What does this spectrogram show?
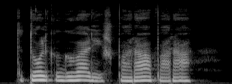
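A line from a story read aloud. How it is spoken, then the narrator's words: Displeased muttering. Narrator (Russian): недовольно пробормотала феминистка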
